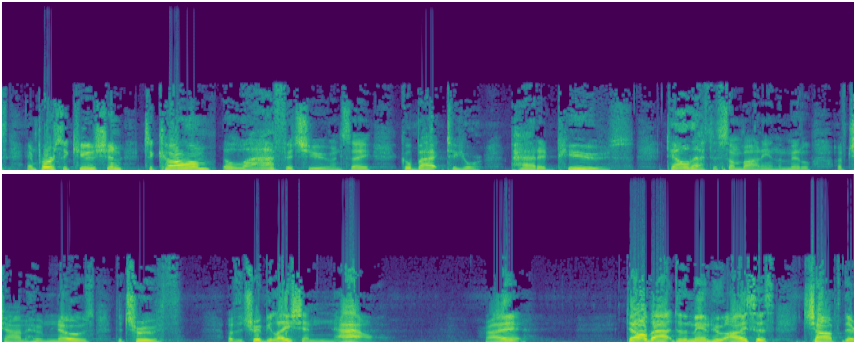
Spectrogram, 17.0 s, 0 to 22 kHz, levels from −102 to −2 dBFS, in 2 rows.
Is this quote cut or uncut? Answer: cut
